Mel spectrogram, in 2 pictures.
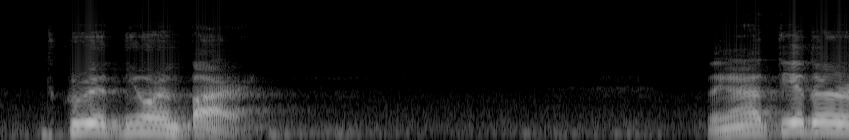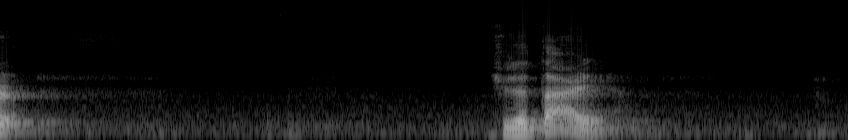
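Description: A middle-aged man speaks forcefully into a microphone in short bursts with pauses.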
